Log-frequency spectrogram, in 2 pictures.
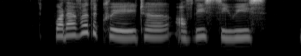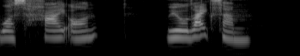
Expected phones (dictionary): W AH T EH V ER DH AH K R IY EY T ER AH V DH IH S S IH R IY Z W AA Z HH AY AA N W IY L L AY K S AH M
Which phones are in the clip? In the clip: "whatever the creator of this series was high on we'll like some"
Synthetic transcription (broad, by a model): W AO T EH V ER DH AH K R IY EY T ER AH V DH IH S S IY R IY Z W AA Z HH AY AA N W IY W L AY K S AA M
